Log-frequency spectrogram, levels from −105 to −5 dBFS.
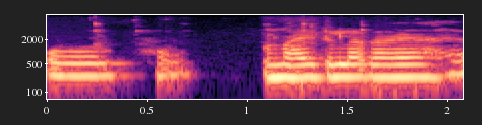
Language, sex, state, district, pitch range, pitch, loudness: Hindi, female, Uttar Pradesh, Jalaun, 235-255 Hz, 245 Hz, -13 LUFS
